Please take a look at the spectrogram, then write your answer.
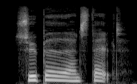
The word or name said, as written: søbadeanstalt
